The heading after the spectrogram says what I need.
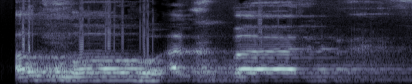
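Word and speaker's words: الله أكبر: Dan juga tidak boleh ketika kita mengucapkan takbiratul ihram itu memanjangkan huruf bnya. Allahu Akbar.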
